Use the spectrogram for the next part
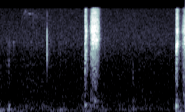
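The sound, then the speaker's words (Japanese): A voice imitates the crackle of surgical cautery searing flesh to stop blood vessels during an underarm operation, making two short, sharp, hissy pops spaced about a second apart, fairly loud against near silence. “また別の音すんのよ、これ何の音だ全然わかんないけどピチッピチッって音がすんのこれ何の音ですか?」っつったら「あ肉を焼いてます」っつってあの血管を止めて焼いてる肉を焼いてますって言われるの超怖いね”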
